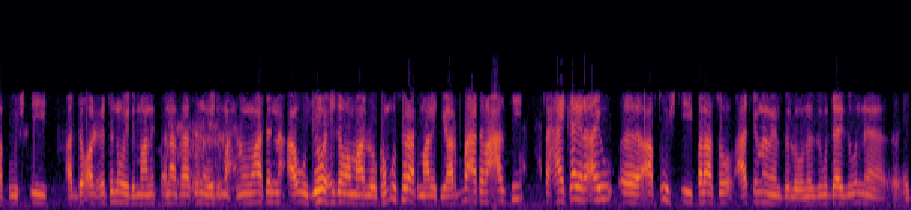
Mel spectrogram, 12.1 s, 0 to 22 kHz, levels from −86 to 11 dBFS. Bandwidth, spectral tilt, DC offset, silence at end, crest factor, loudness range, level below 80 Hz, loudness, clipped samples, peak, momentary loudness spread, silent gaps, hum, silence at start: 6.6 kHz; -1.5 dB/octave; under 0.1%; 0 s; 16 dB; 4 LU; -72 dBFS; -26 LUFS; under 0.1%; -10 dBFS; 10 LU; none; none; 0 s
